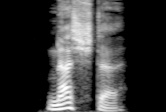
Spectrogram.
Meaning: inflection of naschen: 1. first/third-person singular preterite 2. first/third-person singular subjunctive II
- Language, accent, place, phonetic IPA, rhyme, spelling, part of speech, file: German, Germany, Berlin, [ˈnaʃtə], -aʃtə, naschte, verb, De-naschte.ogg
